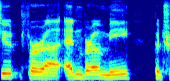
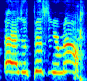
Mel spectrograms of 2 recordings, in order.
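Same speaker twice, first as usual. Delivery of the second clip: much higher, shouted cheery stranger voice; passer-by at the urinal, mock shout; random stranger shouting; 3 dB louder than usual. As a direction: yell it like a happy drunk bloke in the bar.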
